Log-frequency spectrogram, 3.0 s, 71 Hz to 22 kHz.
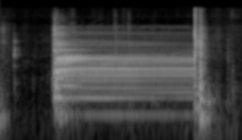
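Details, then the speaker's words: Haier air conditioner compressor seized, on its original 40µF start capacitor: click, then loud steady buzzing hum for nearly two seconds and another click as the locked rotor fails to turn. "压缩机卡的很厉害啊嗯响啊起不来再插上电试一下声音特别明显"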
